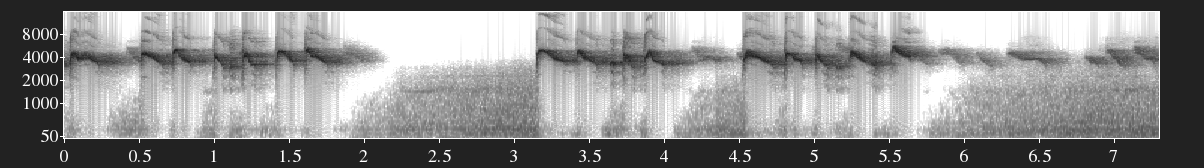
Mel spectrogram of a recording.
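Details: Caged oriental white-eye, kept for the bird hobby, singing at an opening session on 8 September 2022, form slightly off: three runs of fast, bright, high-pitched chirping notes with short breaks of low room noise.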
